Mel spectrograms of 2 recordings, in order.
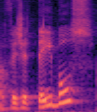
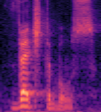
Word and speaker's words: vegetables: você ouvir a palavra você vai perceber que é aqui que é a sílaba mais forte portanto nós vamos nós vamos falar assim ó vegetables vegetables esse G não é pronunciado como G é esse o som É como se eu falasse Vet Tabo vegetables E olha que a diferença que dá né ó vegetables errado vegetables correto percebeu Então nós não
